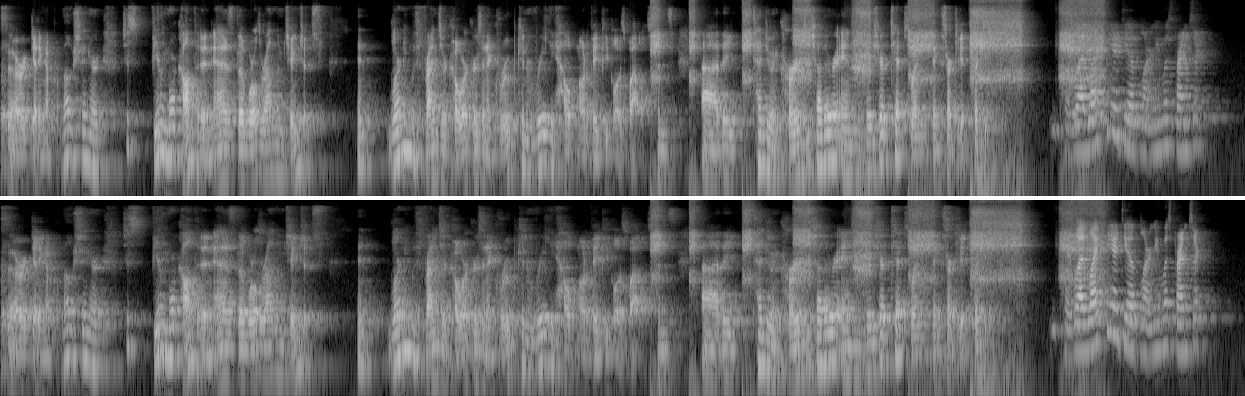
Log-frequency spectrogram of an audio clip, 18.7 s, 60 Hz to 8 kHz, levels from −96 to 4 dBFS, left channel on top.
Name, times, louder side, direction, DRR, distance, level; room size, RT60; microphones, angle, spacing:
voice 1, 0.0-4.8 5.4-5.5 5.8-11.0 11.3-14.9, left 3 dB, 80° left, 8 dB, 0.8 m, -28 dB
sound 1, 9.7-9.9 10.3-10.5 11.1-11.3 11.9-12.2 12.8-13.1 13.6-14.0 14.5-15.3 15.9-16.6, left 4 dB, 15° left, 0.4 m, -28 dB
voice 2, 15.8-18.0, right 4 dB, 55° right, 8 dB, 0.8 m, -29 dB
9.1 x 7.4 x 3.0 m, 0.94 s
head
